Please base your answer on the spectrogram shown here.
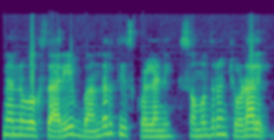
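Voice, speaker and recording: A woman voicing a playful, pampered rich young woman who talks in a lively, teasing way. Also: on the low side, quick pace, dry recording, lightly acted. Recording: dry, narrow phone-like sound.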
